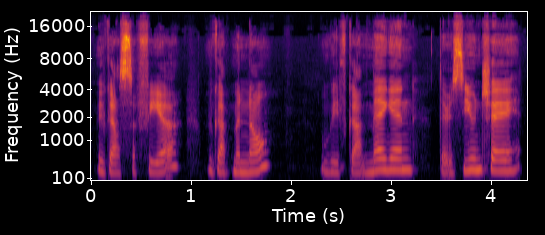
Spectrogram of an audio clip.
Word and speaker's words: Manon: Her name is not Manon. It's not Manu. It's not Manon. It's Manon. Manon. It's not hard to say her name properly.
